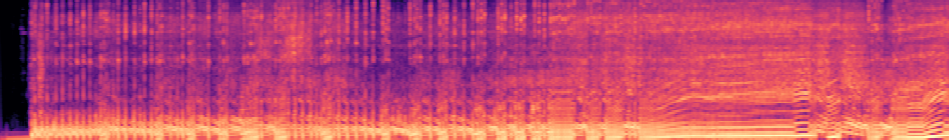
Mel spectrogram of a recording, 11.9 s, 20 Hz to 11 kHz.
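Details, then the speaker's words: Roughly 40cc two-stroke chainsaw on vodka, no oil, after carb clean: screams at high revs and pulls down smoothly into the tree cut, recovering cleanly each time. Normal running under load; chain later seized. "it runs really well what do you know she cut the saw actually did pretty good for running on vodka"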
